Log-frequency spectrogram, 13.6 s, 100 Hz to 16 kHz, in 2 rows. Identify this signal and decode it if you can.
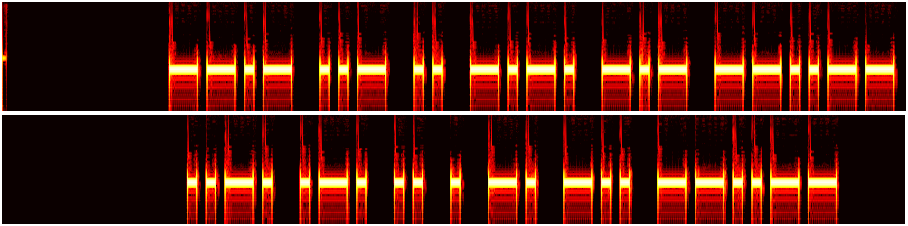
Morse code, heard as a keyed tone, about 17 wpm, 700 Hz. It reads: QUICK, FRIEND,
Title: 3x Word-Spacing - Sentences from Top 500 Words - 17wpm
